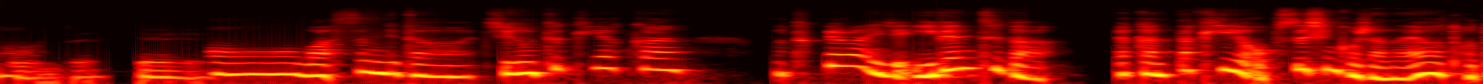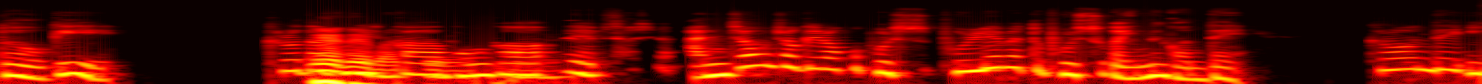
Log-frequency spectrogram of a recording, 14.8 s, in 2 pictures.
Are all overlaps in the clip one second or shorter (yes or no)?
no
